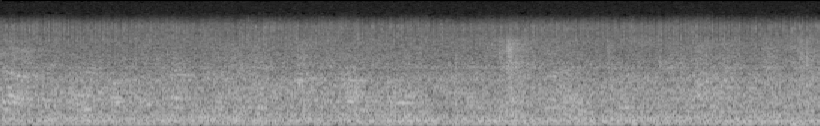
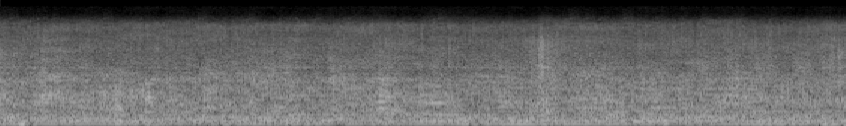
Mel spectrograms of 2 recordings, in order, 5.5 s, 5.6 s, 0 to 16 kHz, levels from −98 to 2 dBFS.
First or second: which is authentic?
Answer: first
